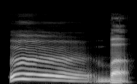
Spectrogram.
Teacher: ब एक स्पर्श व्यंजन है, जब आप ब बोलते हैं तो दोनों होंठ पूरी तरह से एक दूसरे से चिपक जाते हैं और हवा को कुछ पल के लिए रोक देते हैं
